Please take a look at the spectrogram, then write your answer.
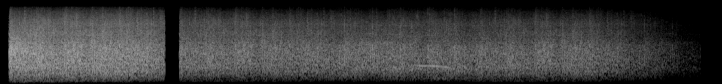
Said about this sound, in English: Let's see if the technology worked right. There was some hand claps there.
